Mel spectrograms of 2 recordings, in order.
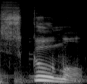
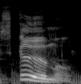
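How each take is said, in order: First: The emphasis drifts toward the back of the syllable. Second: The emphasis sits at the front of the syllable. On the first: The speaker calls it wrong. "it drifts towards the back of the syllable" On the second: The speaker calls it right. "it's got to be in the front of the syllable"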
